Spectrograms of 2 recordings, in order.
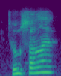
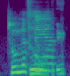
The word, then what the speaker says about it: Tunisia: Tucson.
